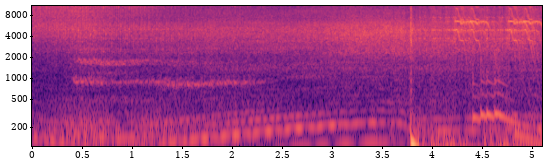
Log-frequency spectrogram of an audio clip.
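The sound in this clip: Old motorbike engine revving in a steady, throaty drone whose low harmonics slowly climb in pitch, with a sharp knock near the end before the engine noise carries on.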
